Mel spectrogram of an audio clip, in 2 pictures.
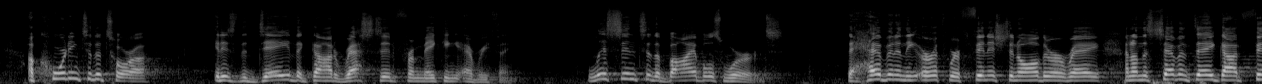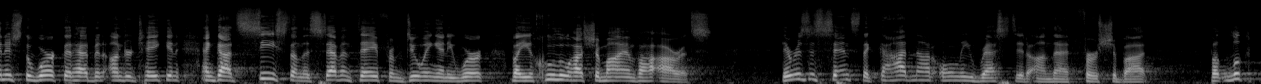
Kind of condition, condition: setting, large echoing room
